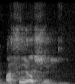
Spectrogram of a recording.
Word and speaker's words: Masayoshi: How do you say it? Ma- Masha San. – Uh, yeah. yeah. Masayoshi.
